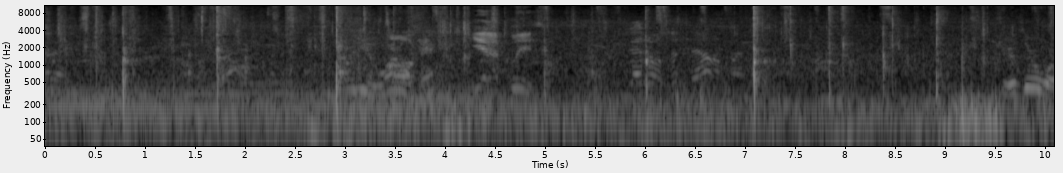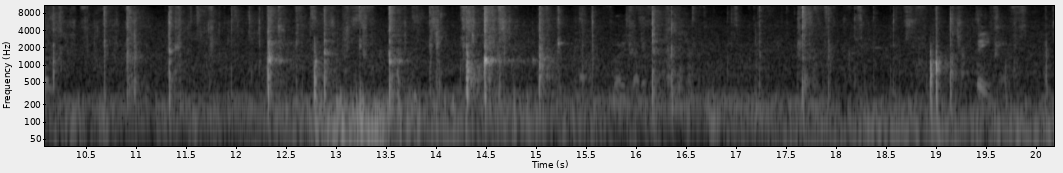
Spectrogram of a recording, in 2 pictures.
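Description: Pickleball paddles striking a plastic ball in a doubles rally: sharp pops roughly once a second, some louder and some fainter.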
